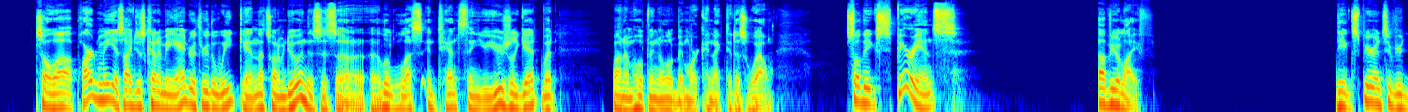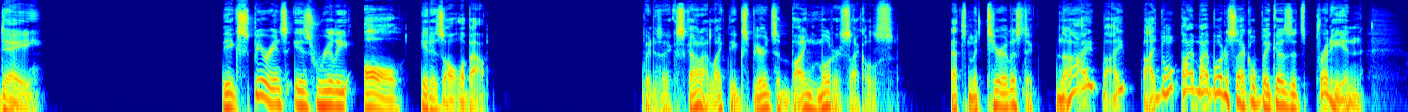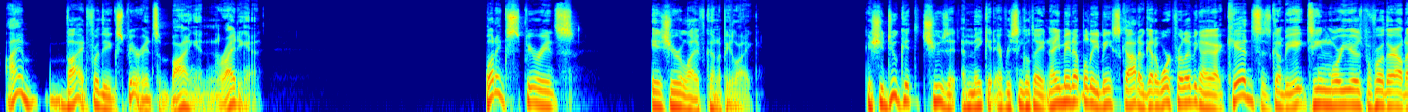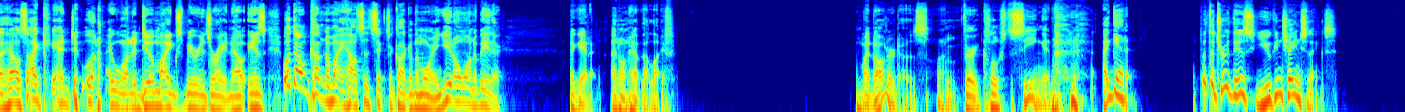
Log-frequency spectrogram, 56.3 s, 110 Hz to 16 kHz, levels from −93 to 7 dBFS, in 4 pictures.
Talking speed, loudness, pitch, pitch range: 220 wpm, -20 LUFS, 135 Hz, 115-160 Hz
